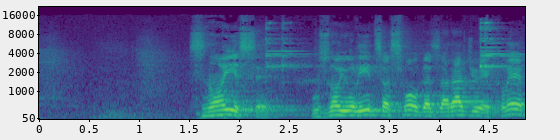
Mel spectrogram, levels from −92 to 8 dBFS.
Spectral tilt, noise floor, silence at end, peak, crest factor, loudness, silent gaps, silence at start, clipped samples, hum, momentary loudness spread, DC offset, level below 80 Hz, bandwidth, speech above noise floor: -5 dB/octave; -52 dBFS; 0 s; -6 dBFS; 14 dB; -20 LUFS; none; 1.5 s; under 0.1%; none; 15 LU; under 0.1%; -58 dBFS; 16.5 kHz; 33 dB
